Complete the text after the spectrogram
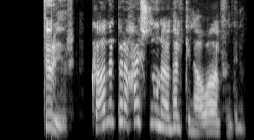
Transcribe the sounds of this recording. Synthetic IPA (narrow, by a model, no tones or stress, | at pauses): θʏɾðʏɾ̥ | kʰvaːmɛnpɛːɾahajst̪nuːnaʏmhɛlcɪnaːwaːðalfʏnt̪ɪnʏm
